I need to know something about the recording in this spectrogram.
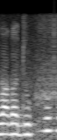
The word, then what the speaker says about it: Ouagadougou: À Ouagadougou, il y a beaucoup de... Je prononce bien le mot.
